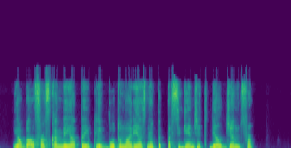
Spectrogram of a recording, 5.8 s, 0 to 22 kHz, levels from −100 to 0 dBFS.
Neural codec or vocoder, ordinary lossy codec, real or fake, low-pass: autoencoder, 22.05 kHz, a latent of 192 numbers a frame, VITS, trained on one speaker; Opus, 24 kbps; fake; 9.9 kHz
